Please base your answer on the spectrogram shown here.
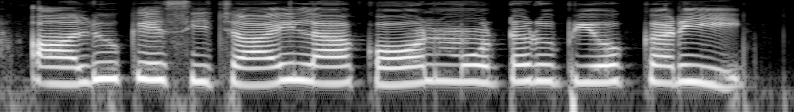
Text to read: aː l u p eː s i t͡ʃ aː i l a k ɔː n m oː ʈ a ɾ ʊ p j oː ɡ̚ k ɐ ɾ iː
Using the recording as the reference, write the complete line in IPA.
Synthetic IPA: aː l u k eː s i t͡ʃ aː i l a k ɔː n m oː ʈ ə ɾ ʊ p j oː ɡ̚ k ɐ ɾ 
